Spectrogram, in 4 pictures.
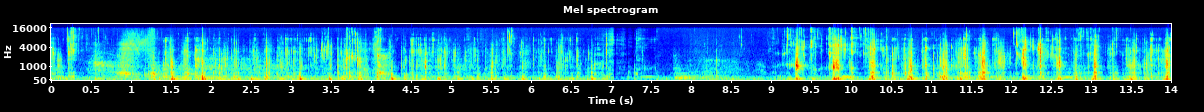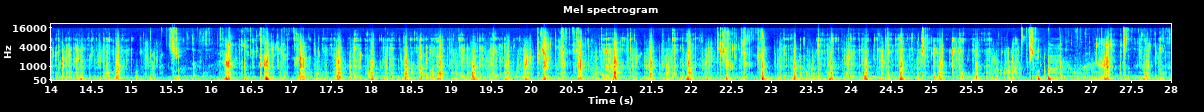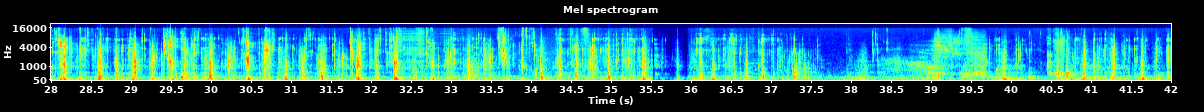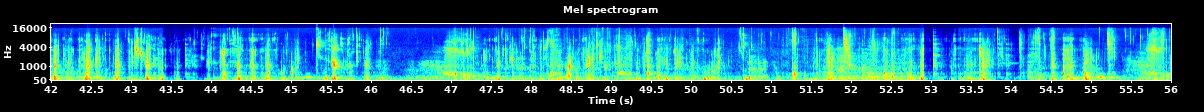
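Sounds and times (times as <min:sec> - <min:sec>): close-miked chewing food: 0:00.0 - 0:07.1, 0:09.0 - 0:56.0.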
